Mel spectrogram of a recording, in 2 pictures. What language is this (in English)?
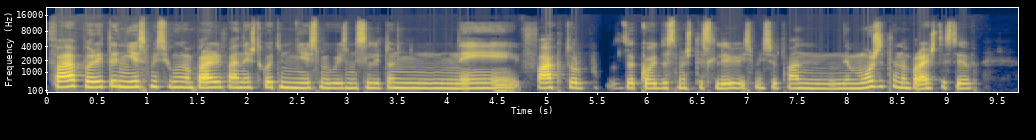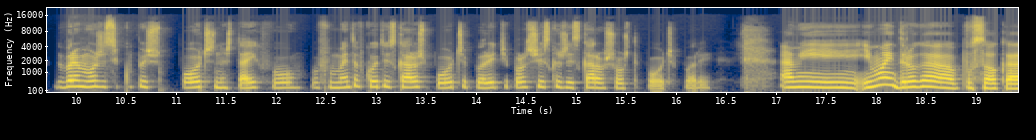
Bulgarian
